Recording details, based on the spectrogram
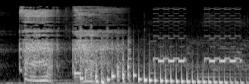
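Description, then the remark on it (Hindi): A telephone at the Lovely City Parlour shop rings with a fast pulsing trill and short repeated electronic tones, following a brief burst of harsh noise. It sounds fairly loud, with no talking. “अरे फोन जल्दी उठाओ, अब मेरे पास अरे वक्त बहुत कम है।”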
